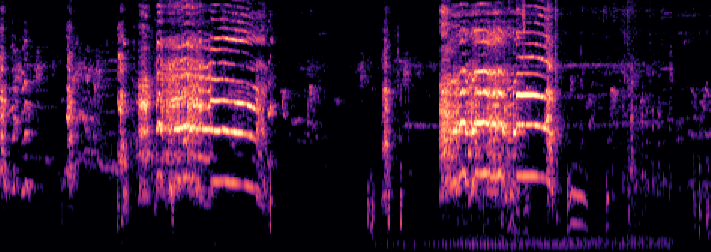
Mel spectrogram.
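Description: A Golden Boy Sweater bull stag rooster, one year and six months old, crows loudly twice up close, each crow a long strained call, with clucks and other bird sounds between.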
